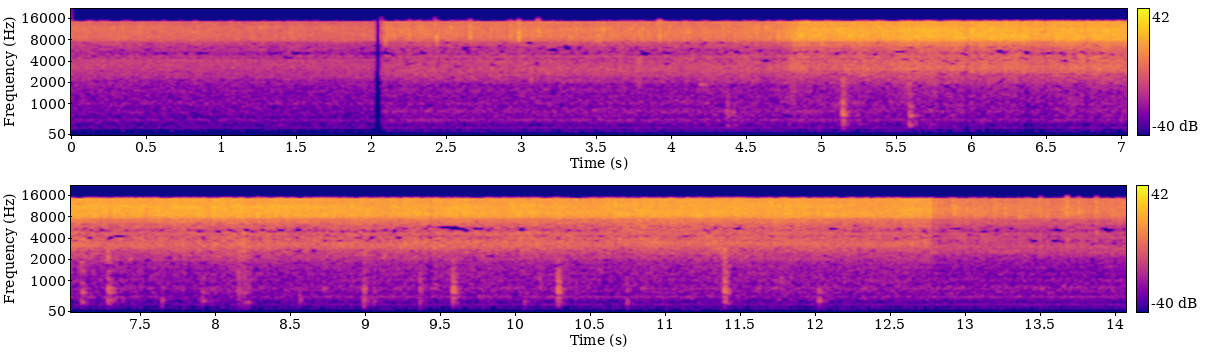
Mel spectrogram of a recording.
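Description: Spiced curd masala sizzling in hot oil in a pan, stirred with a wooden spatula, with scattered clicks and scrapes. The sizzle gets much louder about five seconds in and drops back shortly before the end.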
